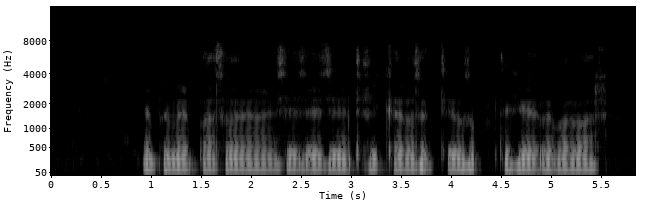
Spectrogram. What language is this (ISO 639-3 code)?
spa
